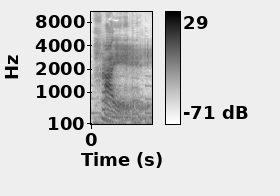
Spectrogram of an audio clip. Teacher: I feel like Michigan's typical accent is very nasally.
